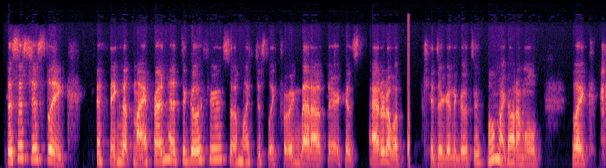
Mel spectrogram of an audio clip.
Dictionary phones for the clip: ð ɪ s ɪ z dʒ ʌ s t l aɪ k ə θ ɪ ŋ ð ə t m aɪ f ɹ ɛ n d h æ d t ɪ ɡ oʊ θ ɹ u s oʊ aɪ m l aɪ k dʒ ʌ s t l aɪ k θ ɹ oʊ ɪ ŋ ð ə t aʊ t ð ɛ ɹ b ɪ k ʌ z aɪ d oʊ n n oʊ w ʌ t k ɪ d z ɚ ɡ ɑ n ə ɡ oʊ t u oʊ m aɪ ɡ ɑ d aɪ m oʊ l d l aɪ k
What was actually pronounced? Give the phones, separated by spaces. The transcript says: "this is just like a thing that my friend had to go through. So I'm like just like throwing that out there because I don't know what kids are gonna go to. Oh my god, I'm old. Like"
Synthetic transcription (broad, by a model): ð ɪ s ɪ z dʒ ʌ s t l aɪ k ə θ ɪ ŋ ð ə t m aɪ f ɹ ɛ n d h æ d t ɪ ɡ oʊ θ ɹ u s oʊ aɪ m l aɪ k dʒ ʌ s t l aɪ k f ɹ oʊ ɪ ŋ ð ə t aʊ t ð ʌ ɹ k ʌ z aɪ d oʊ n n oʊ w ʌ t k ɪ d z ɚ ɡ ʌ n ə ɡ oʊ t u oʊ m aɪ ɡ ɑ d aɪ m oʊ l d l aɪ k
